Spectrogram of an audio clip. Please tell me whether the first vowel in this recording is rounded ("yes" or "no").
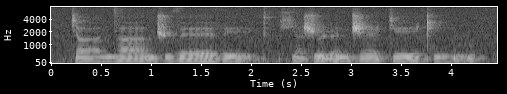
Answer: no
